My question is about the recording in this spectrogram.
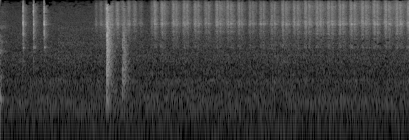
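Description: Fine-mesh metal sieve being worked by hand over a glass bowl to sift cinnamon and almond powder. A few light clicks and two sharp knocks come first, then a rapid, even ticking of the mesh being tapped runs on.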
